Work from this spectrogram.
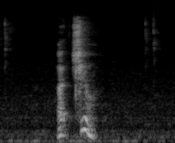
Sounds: Sneeze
